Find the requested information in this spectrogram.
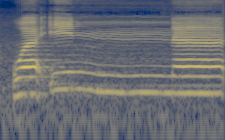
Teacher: Tak boleh wa inna saja. Wa inna, bukan saja tekan, kita kena dengung sebab nun yang bersabdu wajibal gunnah.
